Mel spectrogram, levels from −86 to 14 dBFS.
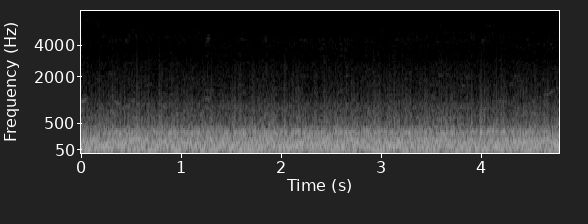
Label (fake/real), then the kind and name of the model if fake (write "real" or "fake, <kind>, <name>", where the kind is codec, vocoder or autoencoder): real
